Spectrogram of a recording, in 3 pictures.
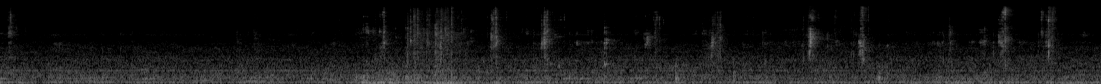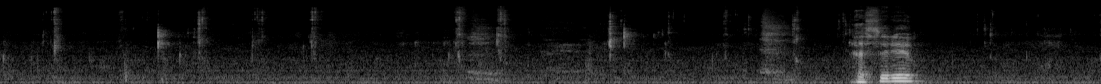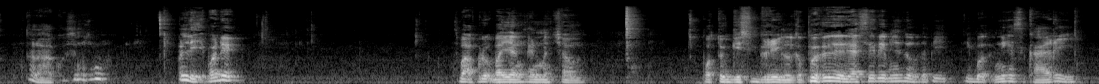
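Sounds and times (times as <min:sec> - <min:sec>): man chewing with wet mouth clicks: 0:03.6 - 0:16.4, 0:17.0 - 0:19.6, 0:20.7 - 0:22.3, 0:23.2 - 0:23.8, 0:24.5 - 0:26.6, 0:28.2 - 0:29.1.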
